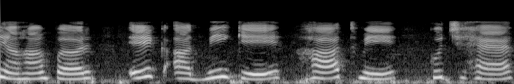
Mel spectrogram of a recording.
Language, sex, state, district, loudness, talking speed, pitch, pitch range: Hindi, female, Punjab, Pathankot, -14 LUFS, 105 wpm, 275 Hz, 255-320 Hz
